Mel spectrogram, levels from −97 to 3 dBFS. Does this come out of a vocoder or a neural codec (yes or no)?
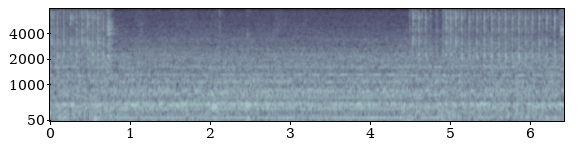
no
